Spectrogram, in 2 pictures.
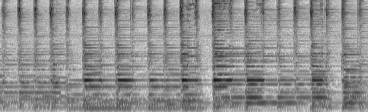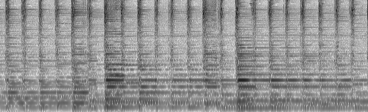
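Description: Steel-string acoustic guitar strummed in a steady rhythm, with the chords changing every few seconds.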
